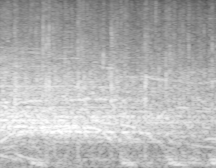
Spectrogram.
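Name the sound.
audience applause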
